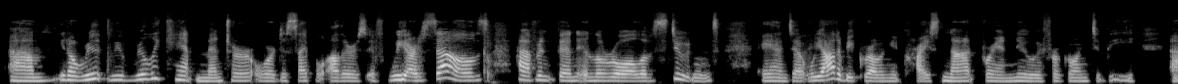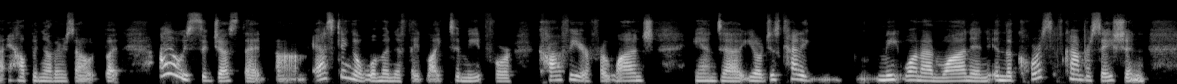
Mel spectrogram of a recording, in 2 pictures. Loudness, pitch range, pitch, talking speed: -19 LUFS, 160-210 Hz, 175 Hz, 200 wpm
